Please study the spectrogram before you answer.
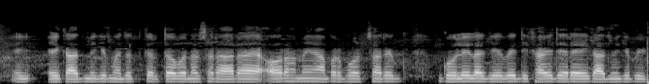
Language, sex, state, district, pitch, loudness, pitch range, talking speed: Hindi, male, Andhra Pradesh, Chittoor, 135 Hz, -17 LUFS, 135-140 Hz, 260 wpm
